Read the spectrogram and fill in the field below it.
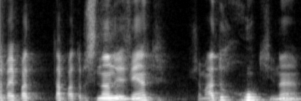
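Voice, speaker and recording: At a moderate pace, a man talks at high pitch with ordinary pitch variation. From Brazil, Espírito Santo (Vitória). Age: 20s. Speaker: lawyer. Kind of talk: conference talk.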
